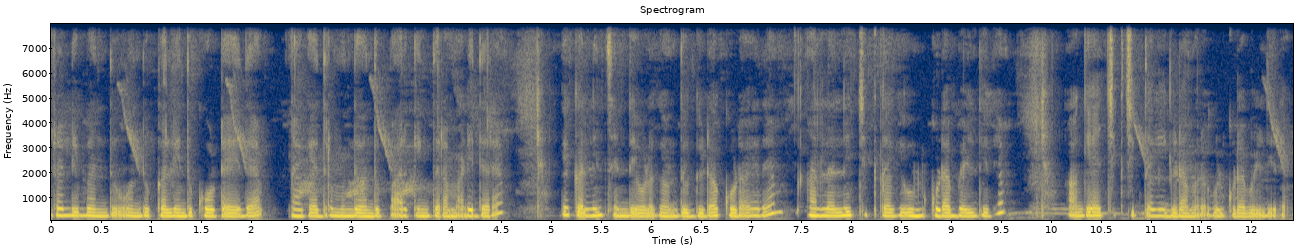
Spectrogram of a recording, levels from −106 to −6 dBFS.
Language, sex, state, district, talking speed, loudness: Kannada, female, Karnataka, Raichur, 140 wpm, -15 LUFS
